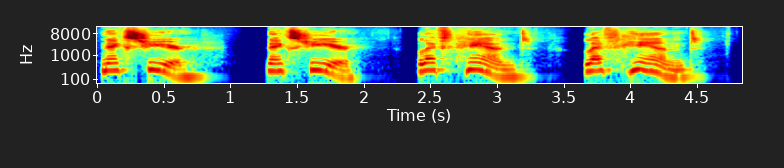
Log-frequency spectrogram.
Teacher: os sons finais aí eles foram engolidos pela palavra que veio depois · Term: connected Speech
